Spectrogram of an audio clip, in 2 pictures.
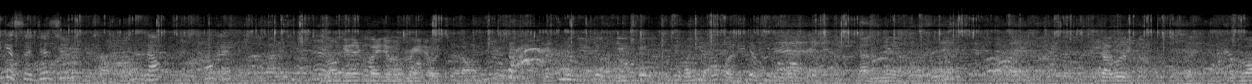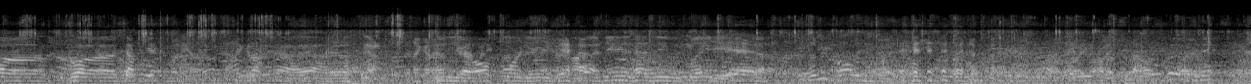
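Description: Poker chips click together as a man shuffles them in his hand.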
